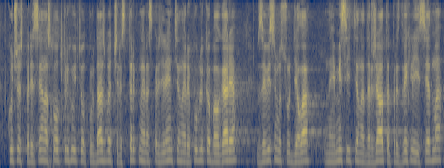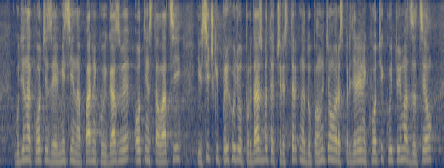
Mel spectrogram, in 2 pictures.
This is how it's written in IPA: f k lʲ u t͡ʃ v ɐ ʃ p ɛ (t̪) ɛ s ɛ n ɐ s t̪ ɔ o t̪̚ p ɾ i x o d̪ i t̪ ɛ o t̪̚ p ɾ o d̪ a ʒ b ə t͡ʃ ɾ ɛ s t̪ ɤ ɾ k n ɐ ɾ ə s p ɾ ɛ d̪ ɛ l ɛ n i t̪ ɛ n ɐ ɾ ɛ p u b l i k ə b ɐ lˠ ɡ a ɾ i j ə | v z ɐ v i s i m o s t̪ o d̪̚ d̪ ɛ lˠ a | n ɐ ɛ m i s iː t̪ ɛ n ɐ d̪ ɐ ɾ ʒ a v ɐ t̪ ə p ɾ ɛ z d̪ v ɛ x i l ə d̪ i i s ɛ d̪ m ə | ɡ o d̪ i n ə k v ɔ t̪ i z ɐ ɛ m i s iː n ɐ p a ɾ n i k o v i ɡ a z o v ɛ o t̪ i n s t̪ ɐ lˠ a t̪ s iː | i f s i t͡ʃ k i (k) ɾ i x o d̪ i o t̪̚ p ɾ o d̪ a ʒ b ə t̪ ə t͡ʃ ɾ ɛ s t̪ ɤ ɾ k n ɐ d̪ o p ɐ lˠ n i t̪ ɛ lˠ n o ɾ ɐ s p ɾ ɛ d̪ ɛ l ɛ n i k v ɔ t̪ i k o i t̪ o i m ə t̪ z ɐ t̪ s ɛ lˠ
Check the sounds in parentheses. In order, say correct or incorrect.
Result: incorrect: d̪, incorrect: p

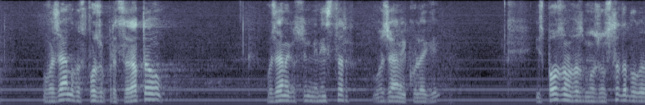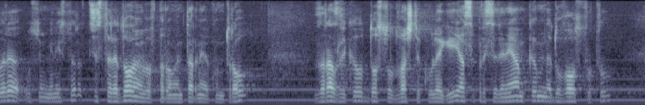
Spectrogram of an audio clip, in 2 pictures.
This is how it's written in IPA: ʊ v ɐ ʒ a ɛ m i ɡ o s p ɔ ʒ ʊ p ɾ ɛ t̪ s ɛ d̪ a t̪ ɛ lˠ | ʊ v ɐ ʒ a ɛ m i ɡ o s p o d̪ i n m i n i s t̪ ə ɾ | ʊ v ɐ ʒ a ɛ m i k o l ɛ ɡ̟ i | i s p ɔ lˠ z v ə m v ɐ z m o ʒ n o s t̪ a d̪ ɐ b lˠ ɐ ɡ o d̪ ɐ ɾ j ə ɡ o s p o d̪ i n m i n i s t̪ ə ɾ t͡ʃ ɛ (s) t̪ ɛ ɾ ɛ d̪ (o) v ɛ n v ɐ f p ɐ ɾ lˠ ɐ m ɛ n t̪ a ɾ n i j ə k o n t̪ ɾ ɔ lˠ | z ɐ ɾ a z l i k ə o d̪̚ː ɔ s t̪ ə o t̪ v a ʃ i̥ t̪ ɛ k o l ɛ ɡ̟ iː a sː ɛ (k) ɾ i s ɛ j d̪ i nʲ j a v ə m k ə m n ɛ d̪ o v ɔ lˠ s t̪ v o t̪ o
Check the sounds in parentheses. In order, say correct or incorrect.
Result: correct, incorrect: ɔ, incorrect: p

